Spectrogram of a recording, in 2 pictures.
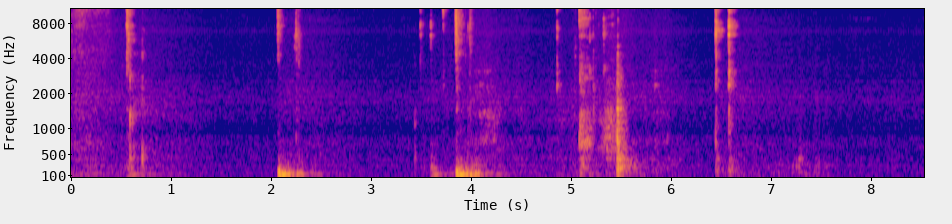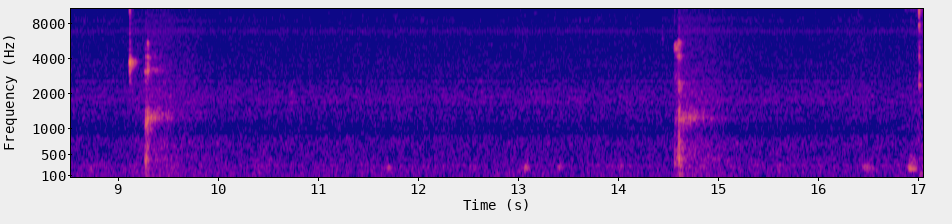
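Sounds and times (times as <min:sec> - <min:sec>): computer mouse clicking: 0:02.1 - 0:02.4, 0:03.5 - 0:04.1.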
